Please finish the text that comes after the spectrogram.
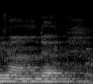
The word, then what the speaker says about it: Rhonda: And you didn't say it like Rhonda, like, help me, Rhonda. Rhonda was, Rhonda! She was the biggest turn-on of the first 14 years of my life.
